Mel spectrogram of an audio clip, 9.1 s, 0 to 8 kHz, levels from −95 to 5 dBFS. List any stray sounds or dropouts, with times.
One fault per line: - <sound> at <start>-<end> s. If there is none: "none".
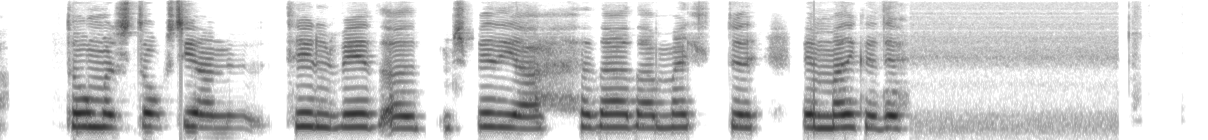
none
